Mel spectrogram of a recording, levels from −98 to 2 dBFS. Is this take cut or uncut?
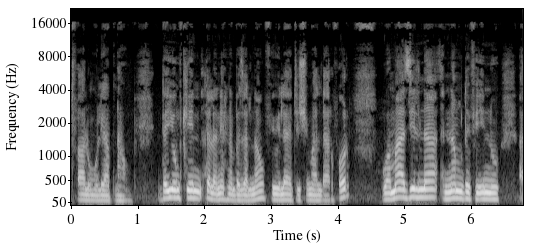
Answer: cut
